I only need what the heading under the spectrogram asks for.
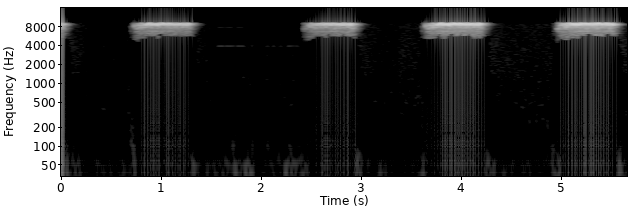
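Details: Korean katydid (우리여치), recorded by the National Institute of Biological Resources, 2020, gives shrill buzzing bursts of about half a second each. Four full bursts come at uneven spacing over a silent background.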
